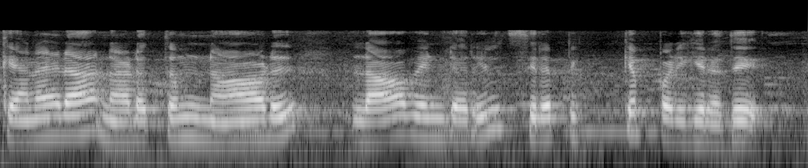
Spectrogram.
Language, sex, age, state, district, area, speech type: Tamil, female, 45-60, Tamil Nadu, Chennai, urban, read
